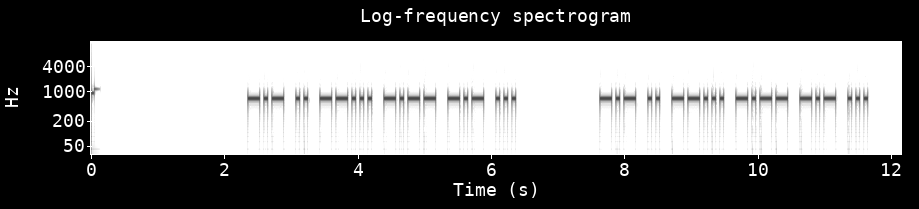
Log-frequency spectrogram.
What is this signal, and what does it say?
Morse code, heard as a keyed tone, about 20 wpm, 700 Hz. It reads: KI7YKS KI7YKS
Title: USA Call Signs - 6 Characters - Repeated 3x - 20wpm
